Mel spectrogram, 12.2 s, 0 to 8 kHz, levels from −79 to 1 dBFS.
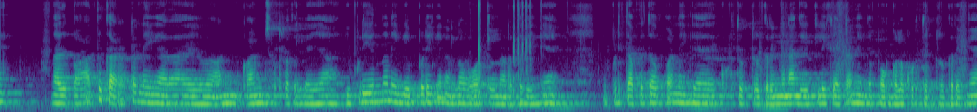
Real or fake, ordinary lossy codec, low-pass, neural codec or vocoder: real; none; none; none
